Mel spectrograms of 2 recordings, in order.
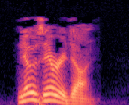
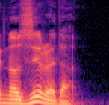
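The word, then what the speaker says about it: Nowzaradan: Noziridon. – Dr. Noziridon.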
